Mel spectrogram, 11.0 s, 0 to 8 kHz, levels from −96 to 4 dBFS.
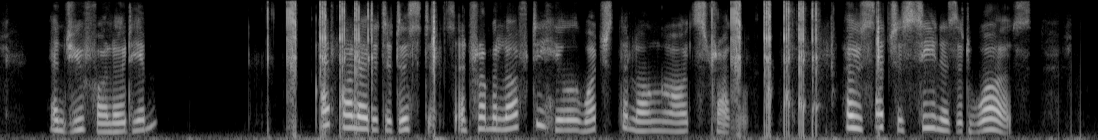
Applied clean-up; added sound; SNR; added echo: neural diffusion model UNIVERSE++.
